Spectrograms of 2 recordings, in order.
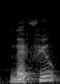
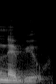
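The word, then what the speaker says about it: nephew: न्यू एन ई पी एच ई डब्ल्यू। इसके दो उच्चारण होते हैं नेफ्यू और नेब्यू लेकिन क्योंकि फ और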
